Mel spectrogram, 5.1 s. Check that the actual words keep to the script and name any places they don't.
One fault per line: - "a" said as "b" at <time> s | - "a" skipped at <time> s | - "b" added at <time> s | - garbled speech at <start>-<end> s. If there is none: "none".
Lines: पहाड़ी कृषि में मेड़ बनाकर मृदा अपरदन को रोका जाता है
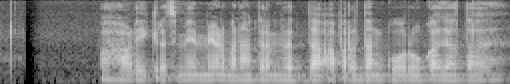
none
